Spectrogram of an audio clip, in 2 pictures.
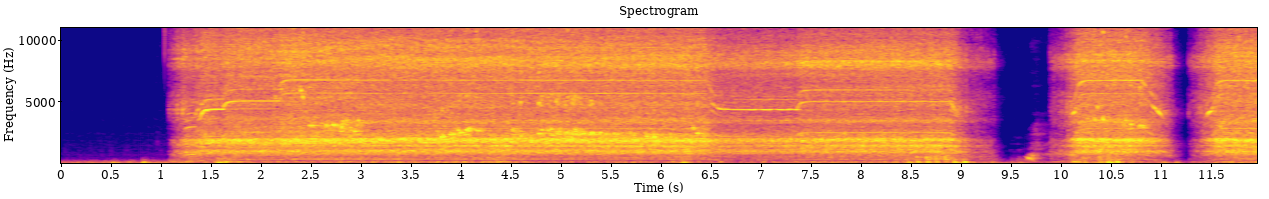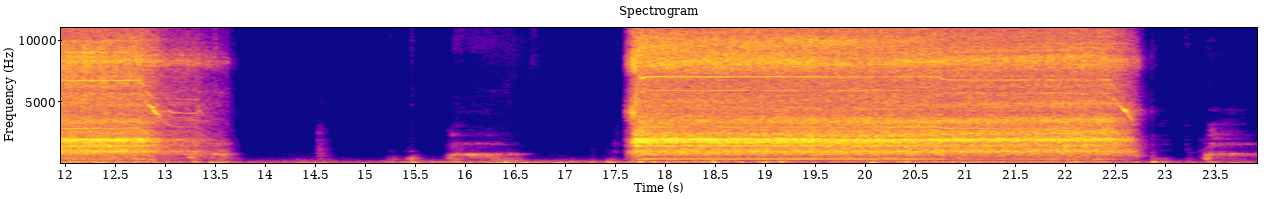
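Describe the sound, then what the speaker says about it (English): A power drill bores and widens a hole in a ceiling for an Ethernet cable, whining loudly in long sustained bursts with short pauses and a couple of brief stops between runs. "I used the same drill to carve out a larger hole that would fit the end of the Ethernet cable."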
